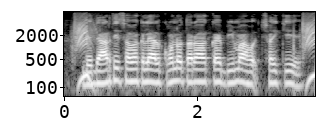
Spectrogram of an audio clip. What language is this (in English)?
Maithili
